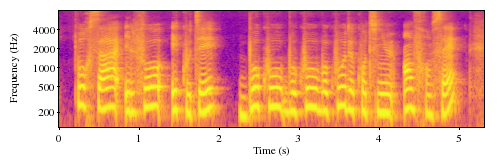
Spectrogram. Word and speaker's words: beaucoup: Et là la faute typique, c'est merci beaucoup et merci beaucoup. Alors merci beaucoup.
